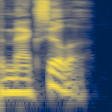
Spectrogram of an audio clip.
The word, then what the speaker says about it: maxilla: For simplicity, scientists sometimes just call the upper jaw the maxilla. It rhymes with Godzilla, and it's spelled M-A-X-I-L-L-A.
